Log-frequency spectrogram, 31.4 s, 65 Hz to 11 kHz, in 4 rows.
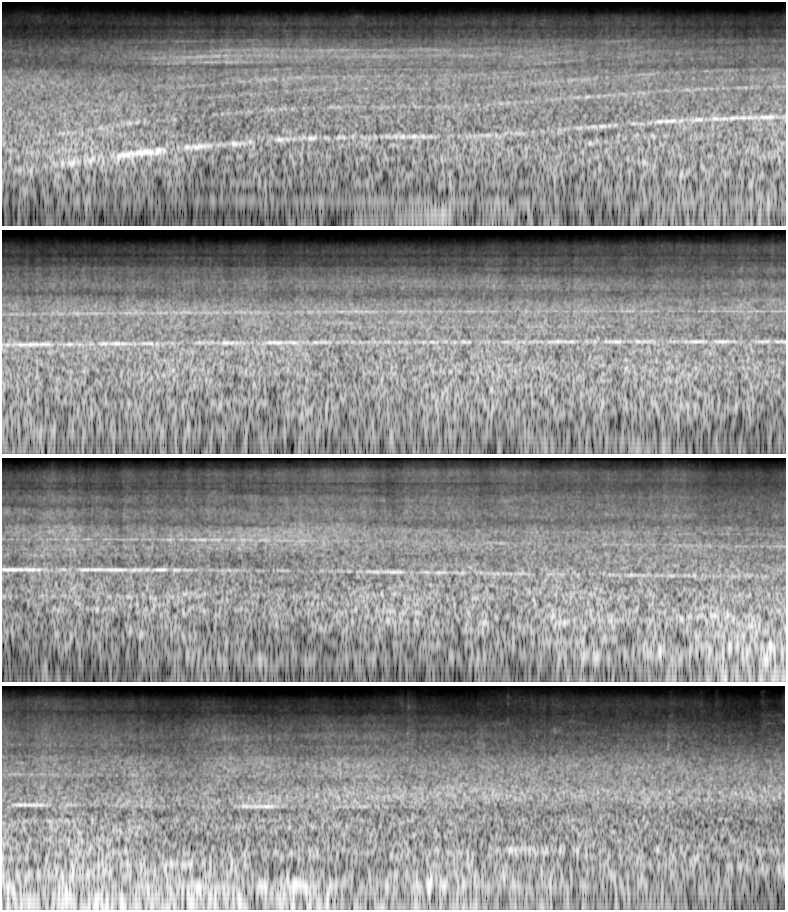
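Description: Boeing 777's GE90 turbofan engines spooling up to takeoff thrust: a whine that rises in pitch for about seven seconds, then holds steady over a loud rushing jet noise as the airliner rolls down the runway, easing off a little near the end.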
